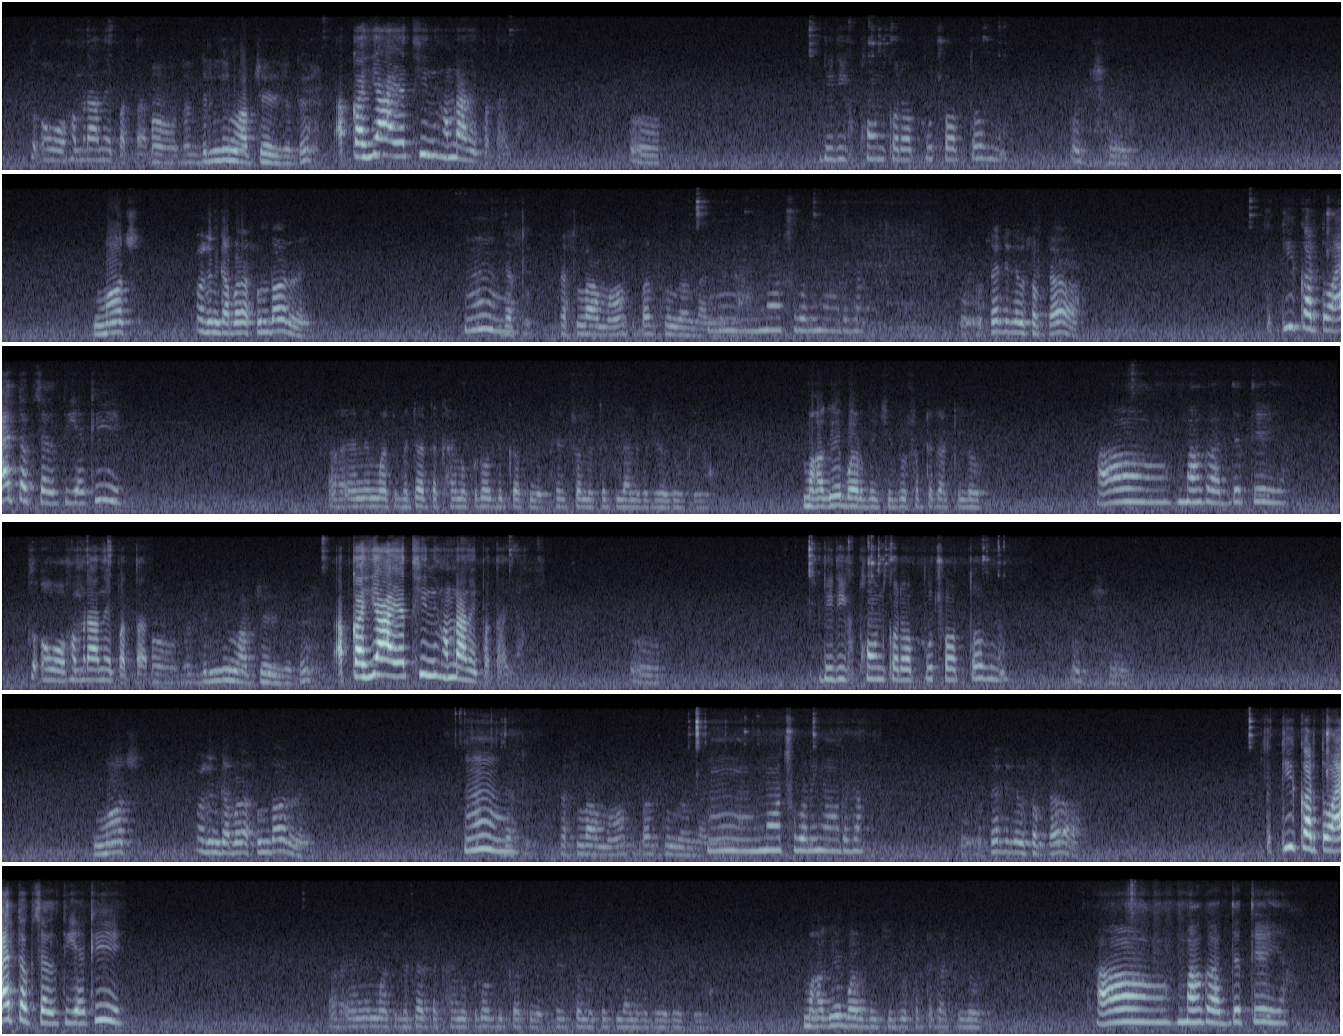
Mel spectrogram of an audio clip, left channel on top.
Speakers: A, on the right (about 60°); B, on the left (about 45°).
A: ओ हमरा नैय पत
B: हं तऽ दिल्ली में आब चैल जेतै।
A: आब कहिया एथिन? हमरा नैय पता यैऽ।
B: ओ।
A: दीदीे क फोन करब, पूछब तब न।
B: अच्छा। माछ ओई दिनका बड़ा सुन्दर रहै।
A: हूँ
B: जस्ल-जसला माछ बड्ड सुन्दर लागै
A: हूँ
B: रहै।
A: माछ बढ़िआँ
B: ओ
A: रहए
B: सैध गेलौ सबटा?
A: त की करतौ? आई तक चैलतिये की?
B: आहा, एहने माछ भेटैऽ तऽ खाइ में कोनो दिक्कत नैय, फेर चल एतै तऽ लैऽ लेबै डेर्ह दू किलो। महगे बड़ दै छै, दू सौऽ टका किलो।
A: हँ, महगा देते याऽ।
